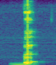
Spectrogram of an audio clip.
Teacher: hand against your Adam's apple and you pronounce the sound B you will feel a vibration that means your vocal cords are vibrating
